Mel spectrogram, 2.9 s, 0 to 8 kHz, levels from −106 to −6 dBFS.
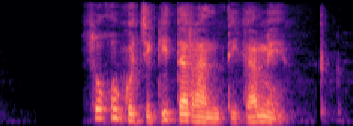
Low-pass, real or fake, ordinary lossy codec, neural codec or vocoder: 7.2 kHz; real; AAC, 32 kbps; none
